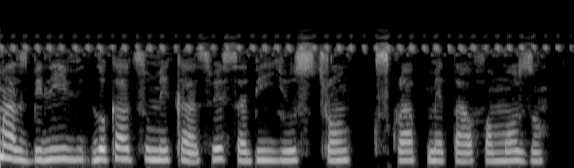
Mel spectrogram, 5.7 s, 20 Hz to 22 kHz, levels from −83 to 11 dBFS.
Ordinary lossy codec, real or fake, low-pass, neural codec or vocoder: none; real; none; none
